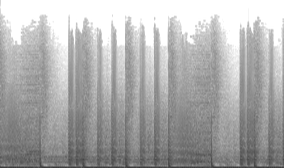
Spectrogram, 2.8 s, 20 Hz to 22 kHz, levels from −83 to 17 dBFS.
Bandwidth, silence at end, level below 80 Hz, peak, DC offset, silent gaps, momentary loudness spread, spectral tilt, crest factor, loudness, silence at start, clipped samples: 17 kHz; 0 s; -8 dBFS; 0 dBFS; under 0.1%; none; 1 LU; -4.5 dB/octave; 6 dB; -9 LUFS; 0 s; under 0.1%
